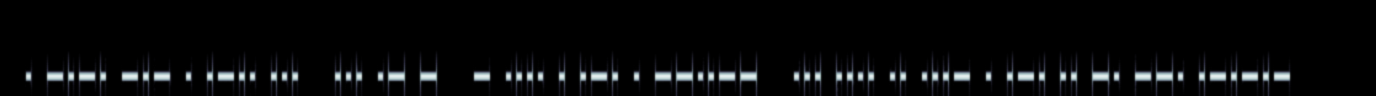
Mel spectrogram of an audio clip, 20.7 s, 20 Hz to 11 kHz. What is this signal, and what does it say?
Morse code, heard as a keyed tone, about 15 wpm, 700 Hz. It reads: ECKELS SAT THERE, SHIVERING.
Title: A Sound Of Thunder 15wpm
